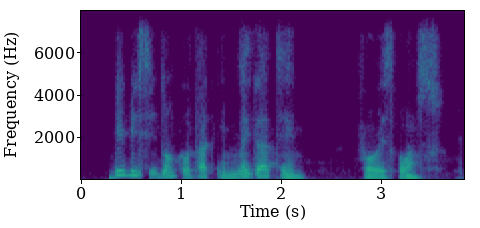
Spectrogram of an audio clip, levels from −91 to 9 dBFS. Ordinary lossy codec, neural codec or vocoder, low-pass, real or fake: Opus, 16 kbps; codec, 16 kHz in and 24 kHz out, 0.6 kbps, FireRedTTS-2 codec; 7.2 kHz; fake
